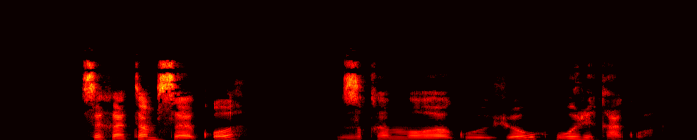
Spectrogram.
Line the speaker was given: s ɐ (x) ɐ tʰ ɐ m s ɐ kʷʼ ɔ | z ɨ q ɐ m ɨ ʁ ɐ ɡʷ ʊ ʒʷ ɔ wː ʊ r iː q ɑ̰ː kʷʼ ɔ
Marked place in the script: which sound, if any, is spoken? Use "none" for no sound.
x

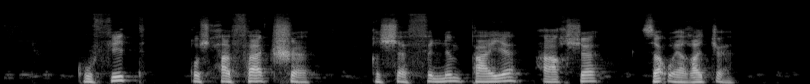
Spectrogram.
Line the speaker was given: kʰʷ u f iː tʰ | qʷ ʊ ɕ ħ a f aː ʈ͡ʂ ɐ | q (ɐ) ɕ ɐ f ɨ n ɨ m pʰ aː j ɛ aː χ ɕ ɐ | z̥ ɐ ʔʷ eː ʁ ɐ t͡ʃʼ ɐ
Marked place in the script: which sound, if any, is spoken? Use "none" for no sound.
ə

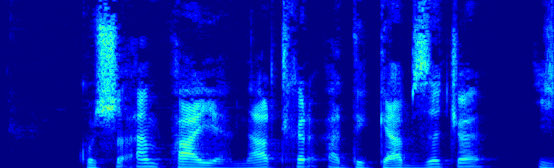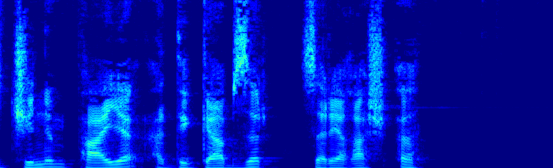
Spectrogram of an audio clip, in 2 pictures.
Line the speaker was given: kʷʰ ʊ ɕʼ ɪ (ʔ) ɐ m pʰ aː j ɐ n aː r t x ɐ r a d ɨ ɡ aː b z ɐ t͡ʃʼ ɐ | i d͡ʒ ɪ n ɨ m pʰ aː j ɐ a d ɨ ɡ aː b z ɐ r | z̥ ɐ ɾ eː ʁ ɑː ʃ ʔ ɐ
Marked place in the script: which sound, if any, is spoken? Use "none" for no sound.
ʔ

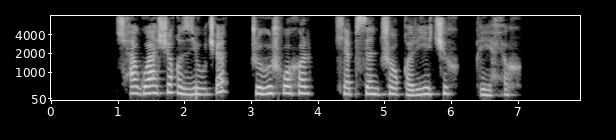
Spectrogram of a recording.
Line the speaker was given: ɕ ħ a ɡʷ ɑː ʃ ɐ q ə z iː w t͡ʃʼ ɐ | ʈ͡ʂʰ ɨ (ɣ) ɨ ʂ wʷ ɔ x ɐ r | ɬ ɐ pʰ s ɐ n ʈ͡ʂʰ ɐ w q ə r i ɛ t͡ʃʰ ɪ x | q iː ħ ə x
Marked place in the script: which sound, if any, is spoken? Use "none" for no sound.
ɣ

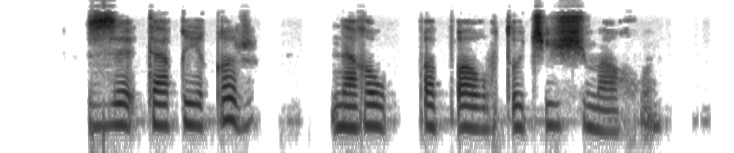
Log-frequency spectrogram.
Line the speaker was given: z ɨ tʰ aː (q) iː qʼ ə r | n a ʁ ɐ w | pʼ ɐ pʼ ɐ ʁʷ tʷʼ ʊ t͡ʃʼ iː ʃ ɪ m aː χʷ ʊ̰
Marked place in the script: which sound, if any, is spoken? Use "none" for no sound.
q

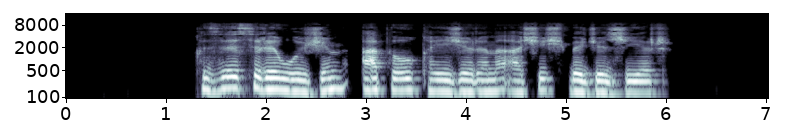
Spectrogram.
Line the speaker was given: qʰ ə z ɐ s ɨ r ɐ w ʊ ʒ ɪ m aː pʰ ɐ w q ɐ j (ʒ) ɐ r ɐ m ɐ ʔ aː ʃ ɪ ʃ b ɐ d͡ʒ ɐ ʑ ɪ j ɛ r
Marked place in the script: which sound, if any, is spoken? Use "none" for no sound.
ʒ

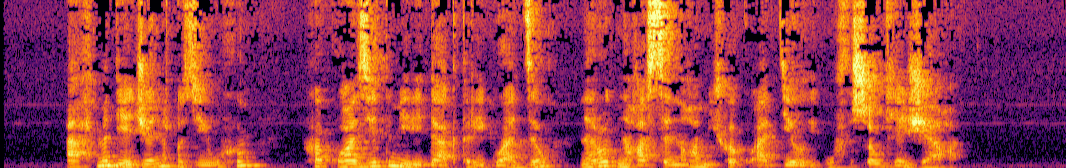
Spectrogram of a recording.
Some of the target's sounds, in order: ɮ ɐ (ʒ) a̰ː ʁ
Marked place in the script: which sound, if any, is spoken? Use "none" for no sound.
ʒ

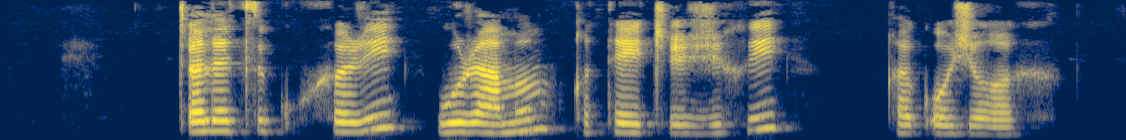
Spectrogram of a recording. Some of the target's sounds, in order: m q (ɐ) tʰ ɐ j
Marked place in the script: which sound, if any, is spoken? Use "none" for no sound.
ə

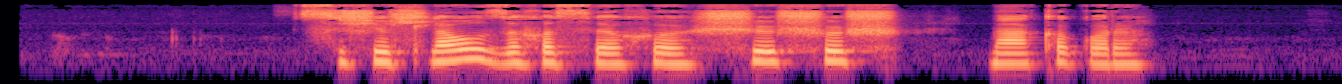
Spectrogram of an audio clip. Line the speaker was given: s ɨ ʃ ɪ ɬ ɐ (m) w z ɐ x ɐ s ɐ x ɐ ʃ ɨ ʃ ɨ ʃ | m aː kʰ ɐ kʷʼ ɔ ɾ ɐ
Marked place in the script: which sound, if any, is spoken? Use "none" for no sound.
none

